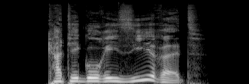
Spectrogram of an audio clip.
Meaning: second-person plural subjunctive I of kategorisieren
- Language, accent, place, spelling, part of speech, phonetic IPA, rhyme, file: German, Germany, Berlin, kategorisieret, verb, [kateɡoʁiˈziːʁət], -iːʁət, De-kategorisieret.ogg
